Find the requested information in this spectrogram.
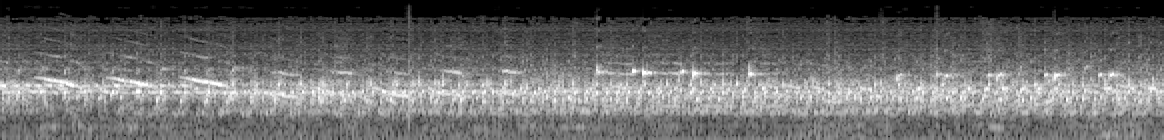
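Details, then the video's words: Caged Waterslager or Malinois canary from Macedonia, descended from international contest champions, delivering continuous rolling water-like trills mixed with short whistled notes and brief rising slurs throughout, over a faint room hum. "Waterslager, Malinois song"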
